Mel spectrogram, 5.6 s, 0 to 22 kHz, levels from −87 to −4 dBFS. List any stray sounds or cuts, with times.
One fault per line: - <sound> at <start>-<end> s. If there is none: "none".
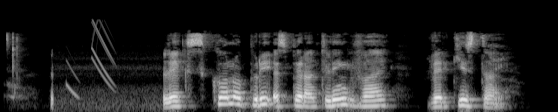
- chirp at 0.7-1.2 s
